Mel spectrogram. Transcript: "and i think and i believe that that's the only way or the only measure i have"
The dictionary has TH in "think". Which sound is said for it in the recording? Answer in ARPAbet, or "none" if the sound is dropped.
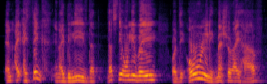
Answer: TH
